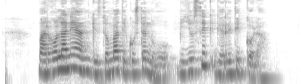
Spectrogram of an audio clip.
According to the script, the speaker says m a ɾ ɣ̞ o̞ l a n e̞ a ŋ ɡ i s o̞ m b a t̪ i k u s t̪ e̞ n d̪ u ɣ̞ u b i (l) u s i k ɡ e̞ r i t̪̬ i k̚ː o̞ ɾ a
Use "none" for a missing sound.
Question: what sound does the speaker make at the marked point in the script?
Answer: ʎ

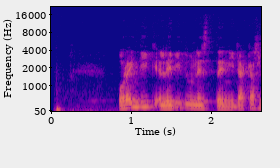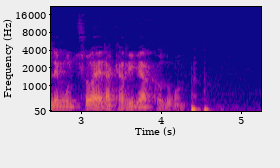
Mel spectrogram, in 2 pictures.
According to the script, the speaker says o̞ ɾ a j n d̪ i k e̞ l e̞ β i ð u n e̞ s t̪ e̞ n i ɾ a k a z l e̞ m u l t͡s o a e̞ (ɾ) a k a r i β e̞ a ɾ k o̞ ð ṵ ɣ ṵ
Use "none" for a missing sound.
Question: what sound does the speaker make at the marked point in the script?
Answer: ɾ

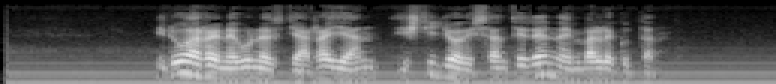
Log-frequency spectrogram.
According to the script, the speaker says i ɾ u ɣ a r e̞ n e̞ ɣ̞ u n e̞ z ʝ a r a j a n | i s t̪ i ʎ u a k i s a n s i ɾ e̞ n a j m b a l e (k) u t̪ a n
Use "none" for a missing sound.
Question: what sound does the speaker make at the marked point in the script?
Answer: k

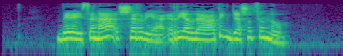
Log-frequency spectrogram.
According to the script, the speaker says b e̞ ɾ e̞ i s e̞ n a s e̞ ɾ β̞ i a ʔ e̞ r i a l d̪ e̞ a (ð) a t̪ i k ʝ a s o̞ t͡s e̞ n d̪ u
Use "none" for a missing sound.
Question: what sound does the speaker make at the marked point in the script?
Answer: ɣ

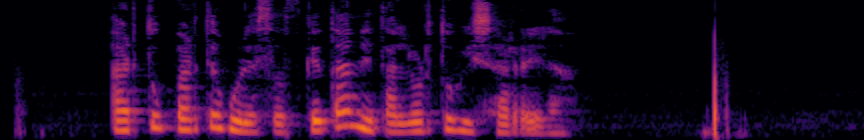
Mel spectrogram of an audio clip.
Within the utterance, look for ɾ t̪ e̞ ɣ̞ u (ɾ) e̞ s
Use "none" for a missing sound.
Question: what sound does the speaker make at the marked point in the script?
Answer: ɾ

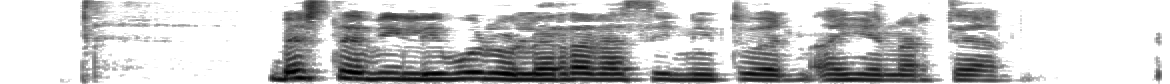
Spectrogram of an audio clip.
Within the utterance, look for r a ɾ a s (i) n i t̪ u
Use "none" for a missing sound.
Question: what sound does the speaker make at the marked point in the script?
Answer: i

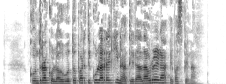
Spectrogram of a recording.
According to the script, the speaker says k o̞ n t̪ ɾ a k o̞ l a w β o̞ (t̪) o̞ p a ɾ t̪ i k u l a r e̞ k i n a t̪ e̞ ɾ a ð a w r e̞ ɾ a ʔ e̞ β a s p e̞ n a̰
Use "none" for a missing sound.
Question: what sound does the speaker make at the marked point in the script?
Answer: t̪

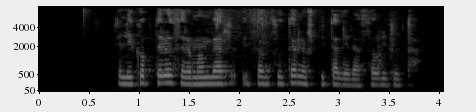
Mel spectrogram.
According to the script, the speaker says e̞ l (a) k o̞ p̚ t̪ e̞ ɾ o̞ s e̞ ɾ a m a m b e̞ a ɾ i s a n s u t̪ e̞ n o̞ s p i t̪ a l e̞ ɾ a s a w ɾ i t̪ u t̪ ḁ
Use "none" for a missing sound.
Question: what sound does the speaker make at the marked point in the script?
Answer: i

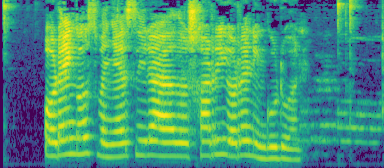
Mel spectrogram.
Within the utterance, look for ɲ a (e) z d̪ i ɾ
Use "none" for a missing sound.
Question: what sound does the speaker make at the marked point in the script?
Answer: e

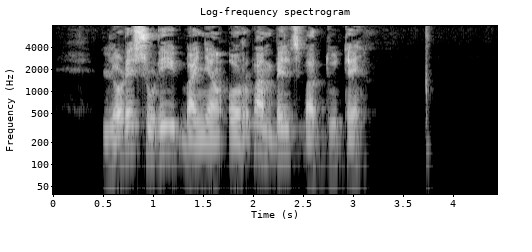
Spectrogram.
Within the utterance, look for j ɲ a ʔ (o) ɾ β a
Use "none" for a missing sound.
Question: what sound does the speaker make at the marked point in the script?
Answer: o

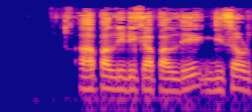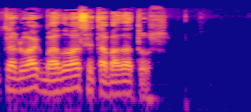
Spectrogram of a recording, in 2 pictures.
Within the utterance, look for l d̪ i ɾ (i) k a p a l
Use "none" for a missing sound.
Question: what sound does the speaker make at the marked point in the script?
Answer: i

